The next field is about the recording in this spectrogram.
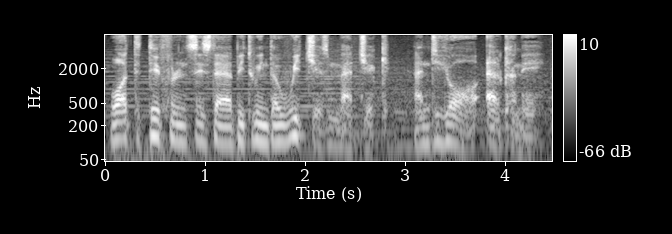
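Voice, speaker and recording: A man voicing a proud, disdainful warrior who speaks in a measured, formal way in a fantasy drama. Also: low voice, expressive, faint music behind. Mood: stern, measured. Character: stern, proud wandering warrior, calm and disdainful.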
